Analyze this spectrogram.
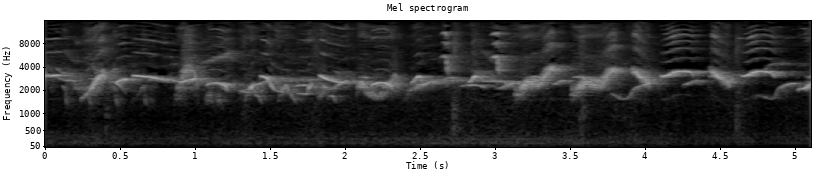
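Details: Fan-tailed Chinese hwamei kept in a cage, described as a strong fighter, pouring out an unbroken stream of varied whistles, rapid slurs and quick trills. The phrases tumble over one another without a pause.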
